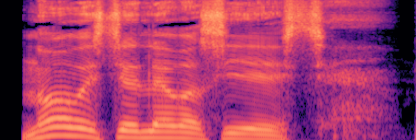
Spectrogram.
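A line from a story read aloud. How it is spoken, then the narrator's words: Nasty voice. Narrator (Russian): мерзким голосом сообщил Лукин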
